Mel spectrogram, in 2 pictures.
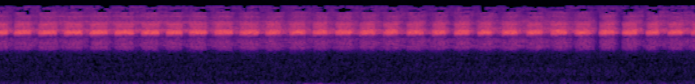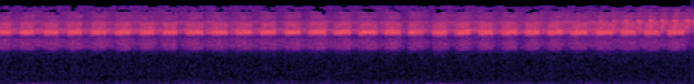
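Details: A dense chorus of cicadas in a lavender field gives a loud, continuous, high buzz with rapid, regular pulses, several insects overlapping into one shimmering wall of sound.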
